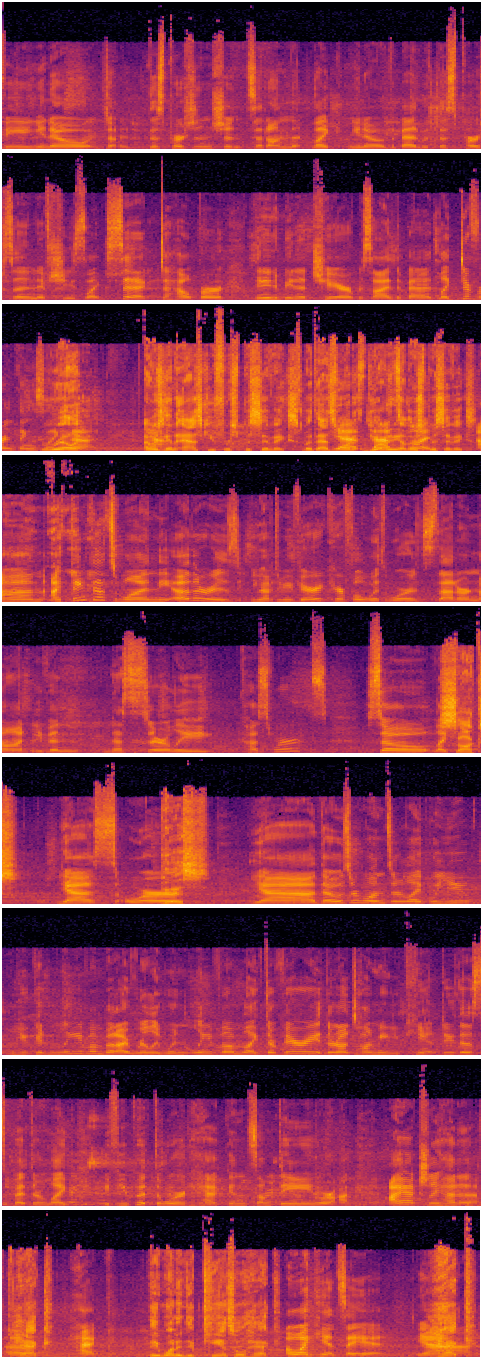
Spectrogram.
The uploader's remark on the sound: LIVE from CPE 2022!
